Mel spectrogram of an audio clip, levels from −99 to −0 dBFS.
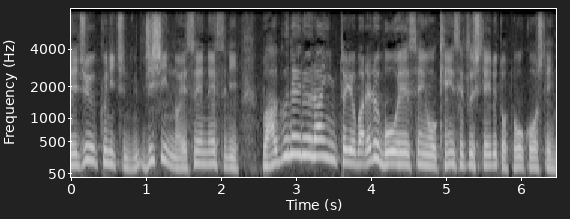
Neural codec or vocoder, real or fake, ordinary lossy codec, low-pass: none; real; AAC, 48 kbps; 7.2 kHz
